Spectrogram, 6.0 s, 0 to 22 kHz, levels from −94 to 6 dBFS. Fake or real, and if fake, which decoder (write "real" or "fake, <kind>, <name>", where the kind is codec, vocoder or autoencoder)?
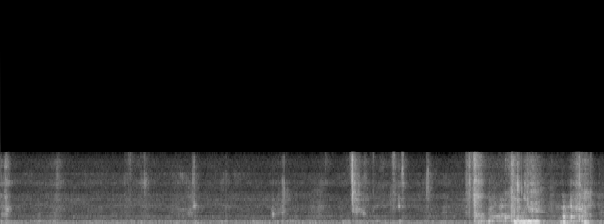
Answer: fake, codec, SNAC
